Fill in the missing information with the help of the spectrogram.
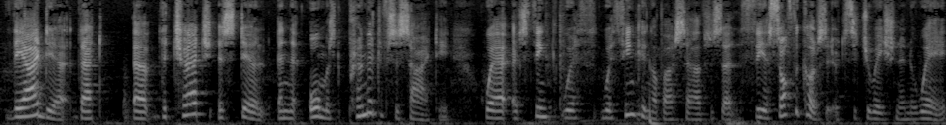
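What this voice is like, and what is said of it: Donegal Irish accent. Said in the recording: “your accent isn't precisely of the south or of the deep south. ... it is Donegal”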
